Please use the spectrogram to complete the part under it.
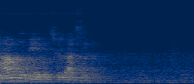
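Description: A man speaks through loudspeakers in a large echoing hall.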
